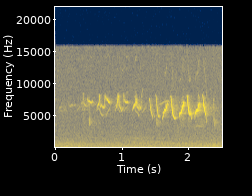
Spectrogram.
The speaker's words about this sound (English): And that bird just distinctly did two parts, and we've seen him in binoculars, so we know it's a black and white warbler. This black and white warbler flew across the trail, and I'm hoping he'll make a noise, but he may not.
